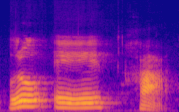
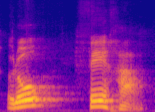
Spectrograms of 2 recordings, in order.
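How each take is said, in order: First: The f sound is so quick it nearly disappears. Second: The f sound is clearly pronounced. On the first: "esse pei aqui, o é bem, bem, bem rápido" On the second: "Eu tenho que pronunciar o, o F aqui"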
